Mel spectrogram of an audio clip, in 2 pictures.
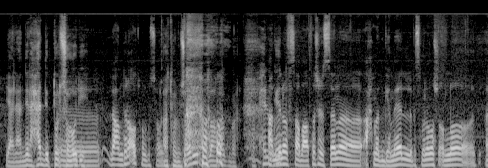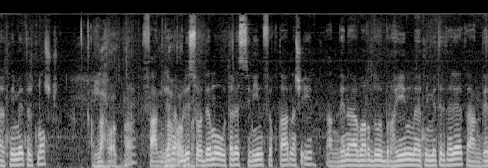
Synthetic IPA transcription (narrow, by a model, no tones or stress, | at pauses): ja̰ʕniʕand̪enæħad̪ːbet̪uːlsoʕuːd̪ilæʕand̪enæʔɑ̰t̪ˤwɑlmesˤoʕṵdʔɑt̪ˤwɑlmesud̪iʔlɑːɑkbɑɾˤħeluʕand̪enæfi̥sæbaʕt̪ˤɑːʃɑɾˤsænæʔa̰ħmæd̪ɡæmæːlbesmælæmæʃæ̰ʔɑlˤːɑːʔæt̪neːnmet̪ɾet̪nɑːʃɑ̥ɾˤ | ʔɑlˤːɑːɦʔɑ̰k̚bɑʔæ̰ːfæʕand̪enæʔæ̰wlessæʔod̪ːæːmot̪ælæt̪seniːnfiqt̪ˤɑːʕenæʃeʔiːnʕand̪enæbɑɾˤd̪ˤoʔebɾɑɦiːmt̪neːnmet̪ɾt̪ælæːt̪æʕand̪e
